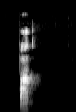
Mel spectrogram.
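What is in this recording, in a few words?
"bag8", Teochew, chaoyang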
